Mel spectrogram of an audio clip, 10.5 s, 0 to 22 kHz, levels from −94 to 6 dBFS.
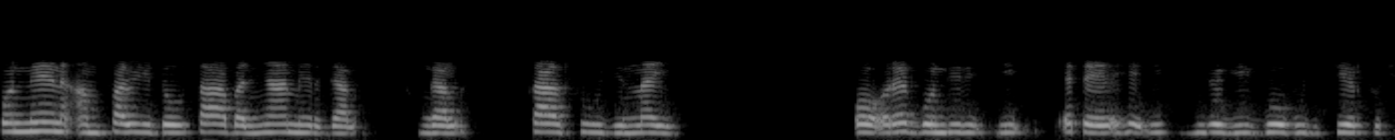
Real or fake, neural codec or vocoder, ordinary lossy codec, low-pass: real; none; Opus, 24 kbps; 3.6 kHz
